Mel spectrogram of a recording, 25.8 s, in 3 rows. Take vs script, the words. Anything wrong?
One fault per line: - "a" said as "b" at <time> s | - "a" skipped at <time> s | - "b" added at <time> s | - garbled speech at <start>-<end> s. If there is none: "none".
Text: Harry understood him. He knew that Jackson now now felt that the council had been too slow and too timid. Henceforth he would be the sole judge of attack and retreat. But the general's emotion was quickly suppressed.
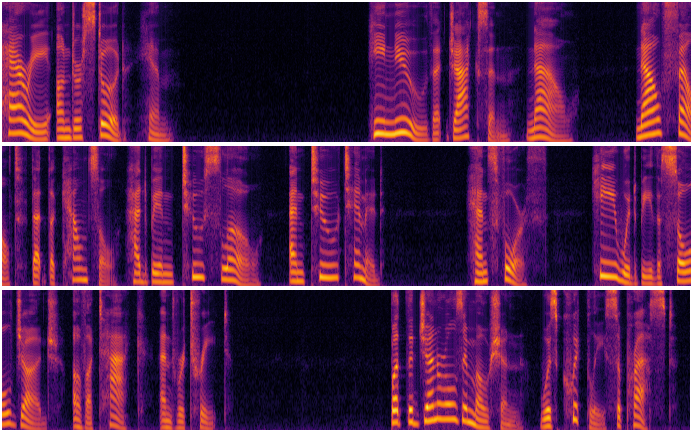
none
